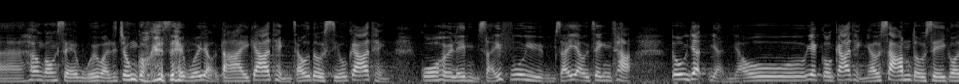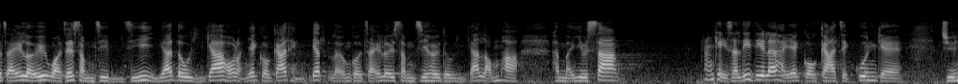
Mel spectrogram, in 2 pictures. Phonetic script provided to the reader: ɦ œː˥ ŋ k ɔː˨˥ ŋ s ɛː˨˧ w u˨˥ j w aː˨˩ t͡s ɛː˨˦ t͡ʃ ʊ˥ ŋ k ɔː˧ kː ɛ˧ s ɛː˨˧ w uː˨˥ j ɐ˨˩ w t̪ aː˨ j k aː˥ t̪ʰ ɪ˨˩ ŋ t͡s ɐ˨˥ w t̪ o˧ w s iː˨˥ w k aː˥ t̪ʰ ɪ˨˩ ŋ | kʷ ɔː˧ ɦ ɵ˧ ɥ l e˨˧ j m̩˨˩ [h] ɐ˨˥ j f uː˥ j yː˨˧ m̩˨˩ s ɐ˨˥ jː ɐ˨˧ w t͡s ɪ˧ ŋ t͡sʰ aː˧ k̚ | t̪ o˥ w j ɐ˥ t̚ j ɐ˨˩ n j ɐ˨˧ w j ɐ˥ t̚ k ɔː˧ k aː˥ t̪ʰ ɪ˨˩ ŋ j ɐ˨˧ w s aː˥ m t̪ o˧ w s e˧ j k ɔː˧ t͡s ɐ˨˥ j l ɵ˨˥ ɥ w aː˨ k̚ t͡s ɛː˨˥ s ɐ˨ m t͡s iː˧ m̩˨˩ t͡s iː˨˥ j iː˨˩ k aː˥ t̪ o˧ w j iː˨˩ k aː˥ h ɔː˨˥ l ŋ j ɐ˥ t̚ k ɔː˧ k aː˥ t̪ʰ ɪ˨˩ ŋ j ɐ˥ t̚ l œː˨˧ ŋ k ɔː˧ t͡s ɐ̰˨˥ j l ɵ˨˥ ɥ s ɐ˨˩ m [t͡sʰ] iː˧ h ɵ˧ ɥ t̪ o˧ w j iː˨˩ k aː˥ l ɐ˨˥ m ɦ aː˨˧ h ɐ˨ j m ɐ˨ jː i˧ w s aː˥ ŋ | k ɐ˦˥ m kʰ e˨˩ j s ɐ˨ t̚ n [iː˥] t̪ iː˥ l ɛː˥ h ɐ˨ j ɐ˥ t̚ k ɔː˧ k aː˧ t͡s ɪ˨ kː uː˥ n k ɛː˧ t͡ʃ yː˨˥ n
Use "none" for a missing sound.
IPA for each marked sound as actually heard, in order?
s, t͡s, iː˥

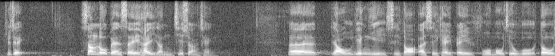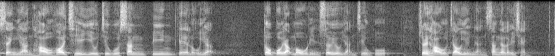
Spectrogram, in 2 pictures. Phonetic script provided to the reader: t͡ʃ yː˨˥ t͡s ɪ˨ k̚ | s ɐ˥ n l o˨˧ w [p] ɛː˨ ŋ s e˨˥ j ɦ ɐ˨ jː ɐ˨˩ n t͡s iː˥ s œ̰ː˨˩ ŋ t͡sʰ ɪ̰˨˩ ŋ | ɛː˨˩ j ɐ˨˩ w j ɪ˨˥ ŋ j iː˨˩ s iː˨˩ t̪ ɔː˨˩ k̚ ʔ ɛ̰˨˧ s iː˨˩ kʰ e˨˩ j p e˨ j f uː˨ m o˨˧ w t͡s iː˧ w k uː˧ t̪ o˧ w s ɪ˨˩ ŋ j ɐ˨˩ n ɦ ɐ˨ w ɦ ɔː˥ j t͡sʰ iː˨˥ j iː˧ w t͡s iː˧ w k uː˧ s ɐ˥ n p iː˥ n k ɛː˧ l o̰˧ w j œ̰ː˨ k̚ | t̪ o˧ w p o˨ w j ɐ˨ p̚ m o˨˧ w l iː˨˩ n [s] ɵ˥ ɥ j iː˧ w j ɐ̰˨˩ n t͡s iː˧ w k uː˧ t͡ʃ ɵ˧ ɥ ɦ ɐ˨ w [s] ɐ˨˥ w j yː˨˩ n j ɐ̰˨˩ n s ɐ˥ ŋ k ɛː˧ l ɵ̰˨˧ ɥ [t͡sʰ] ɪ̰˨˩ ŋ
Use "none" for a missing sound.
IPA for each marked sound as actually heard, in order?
p, s, t͡s, t͡sʰ

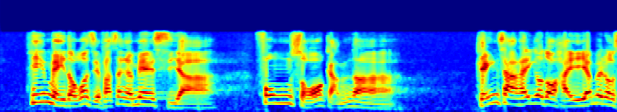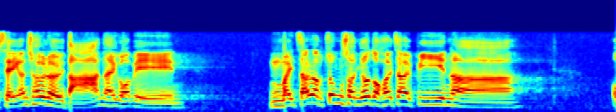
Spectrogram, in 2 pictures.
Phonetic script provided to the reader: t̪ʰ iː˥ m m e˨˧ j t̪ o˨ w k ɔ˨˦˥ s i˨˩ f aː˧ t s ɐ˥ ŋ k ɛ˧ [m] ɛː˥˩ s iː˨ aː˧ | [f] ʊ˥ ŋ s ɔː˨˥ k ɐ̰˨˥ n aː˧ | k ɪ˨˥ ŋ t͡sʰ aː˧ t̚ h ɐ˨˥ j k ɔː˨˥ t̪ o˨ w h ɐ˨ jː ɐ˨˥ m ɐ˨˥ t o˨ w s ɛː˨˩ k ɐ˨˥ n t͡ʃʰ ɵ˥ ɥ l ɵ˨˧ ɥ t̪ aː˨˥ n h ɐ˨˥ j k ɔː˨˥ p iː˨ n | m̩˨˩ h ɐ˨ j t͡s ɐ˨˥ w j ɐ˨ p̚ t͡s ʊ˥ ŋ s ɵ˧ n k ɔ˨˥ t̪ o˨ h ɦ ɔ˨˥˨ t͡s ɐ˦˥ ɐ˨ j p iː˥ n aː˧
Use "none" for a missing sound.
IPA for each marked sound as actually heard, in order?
m, f

